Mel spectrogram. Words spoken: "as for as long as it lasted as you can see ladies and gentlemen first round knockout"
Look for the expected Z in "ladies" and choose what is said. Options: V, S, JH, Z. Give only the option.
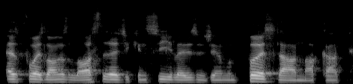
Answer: Z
